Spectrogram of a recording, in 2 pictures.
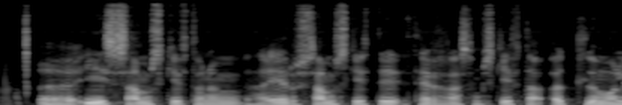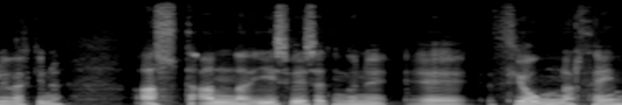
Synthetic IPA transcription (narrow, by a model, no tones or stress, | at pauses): ʔisamscɪft̪anʏmθaðɛɾʏsamscɪft̪ɪθejrːasɛmscɪft̪a̰ʔœt̪lʏmawlɪivɛr̥cɪnːʏ | a̰l̥t̪anːaðisvɪðsɛjt̪nĩŋkʏnːɪ | θjoːwnaɾ̥θejm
